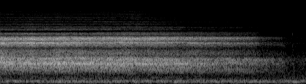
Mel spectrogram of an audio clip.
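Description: A long, steady exhale through the mouth during an ujjayi yoga breathing exercise: a close, airy sigh that holds for about two and a half seconds, then fades out.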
